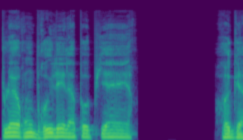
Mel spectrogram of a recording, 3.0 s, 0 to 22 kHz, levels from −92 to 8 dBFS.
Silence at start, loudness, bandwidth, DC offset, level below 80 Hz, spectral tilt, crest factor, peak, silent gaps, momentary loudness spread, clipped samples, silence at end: 0 s; -19 LUFS; 13 kHz; under 0.1%; -40 dBFS; -7 dB/octave; 16 dB; -4 dBFS; 1.78-2.10 s, 2.20-2.69 s; 12 LU; under 0.1%; 0 s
